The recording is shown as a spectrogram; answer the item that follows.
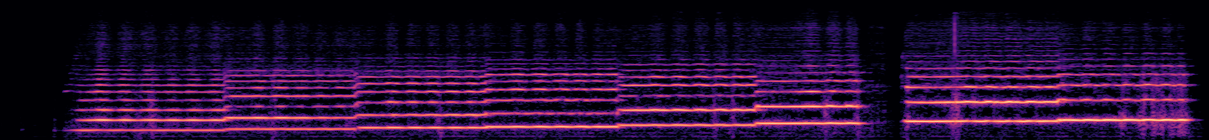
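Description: Transverse flute playing a slow ascending C major scale in its first octave, from C up to the C above. Each note is held steadily for about a second and a half, with a short breath break before the last two notes.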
